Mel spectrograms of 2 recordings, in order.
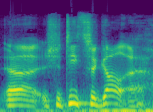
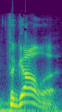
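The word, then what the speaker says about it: Theegala: Satith Thagala. Oh my gosh, I butchered his name. Thagala. Satith Thagala is back.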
